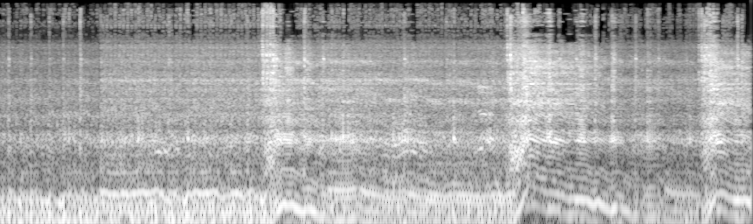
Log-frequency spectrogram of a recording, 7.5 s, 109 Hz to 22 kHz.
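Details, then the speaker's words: Freshly restored 1975 Kawasaki H2 750 two-stroke, first run after ignition checks and carb tuning, airbox off: crisp, even idle with clean throttle blips that rise and settle smoothly, no misfire or hesitation; normal running and revving. "Listen to that. Music, man. What do you think, Brent? I think it's awesome, Pete."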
